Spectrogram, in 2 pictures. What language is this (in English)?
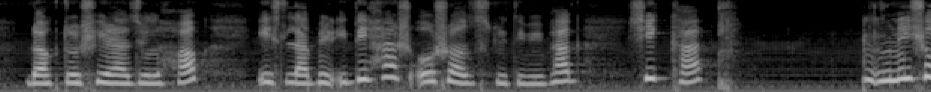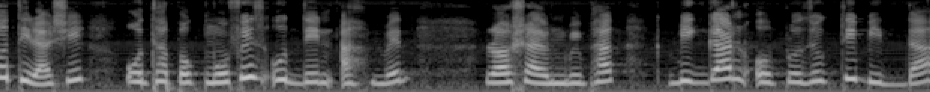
Bangla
